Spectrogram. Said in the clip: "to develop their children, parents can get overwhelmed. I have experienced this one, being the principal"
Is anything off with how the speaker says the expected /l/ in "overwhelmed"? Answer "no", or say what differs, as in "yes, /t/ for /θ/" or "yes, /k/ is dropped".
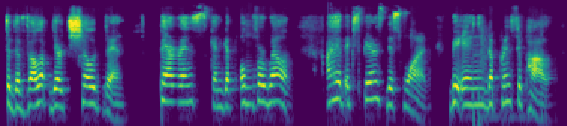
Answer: no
